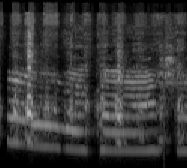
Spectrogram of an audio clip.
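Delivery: high, drawn-out gasp through laughter; helpless laughter. Real, not acted. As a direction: squeal it out, cracking up. Cracking up at the texts.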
